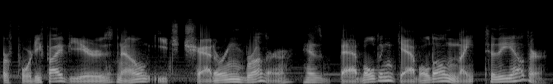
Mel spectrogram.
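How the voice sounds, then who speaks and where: Male storyteller, low pitch, animated melody, rhyming bedtime-book narration, faint music behind. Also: normal speed. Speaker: storyteller reading a children's book.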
